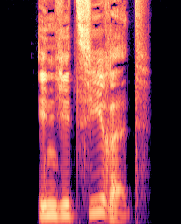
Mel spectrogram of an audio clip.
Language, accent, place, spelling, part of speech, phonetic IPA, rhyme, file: German, Germany, Berlin, injizieret, verb, [ɪnjiˈt͡siːʁət], -iːʁət, De-injizieret.ogg
- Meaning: second-person plural subjunctive I of injizieren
